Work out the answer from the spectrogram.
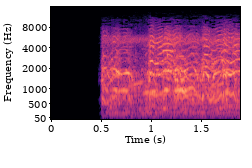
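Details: Black Skimmers in Texas give nasal, barking yaps that overlap into a dense chorus after a short silence.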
